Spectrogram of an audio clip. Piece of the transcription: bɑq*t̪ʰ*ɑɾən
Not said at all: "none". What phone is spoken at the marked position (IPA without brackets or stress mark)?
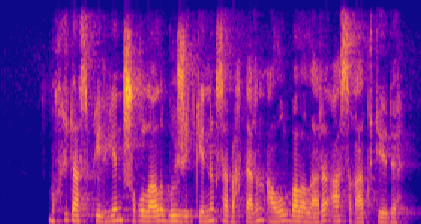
t̪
